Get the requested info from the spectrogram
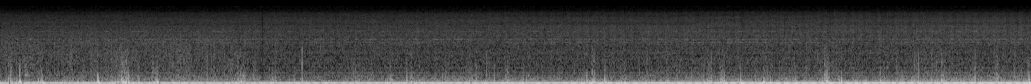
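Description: Steady low hum with hiss and scattered clicks and crackles: the surface noise of a worn 1957 film soundtrack, with no dialogue or music.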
